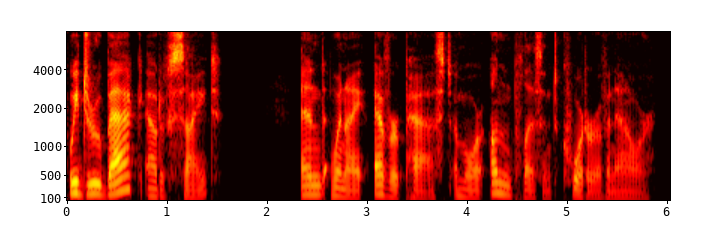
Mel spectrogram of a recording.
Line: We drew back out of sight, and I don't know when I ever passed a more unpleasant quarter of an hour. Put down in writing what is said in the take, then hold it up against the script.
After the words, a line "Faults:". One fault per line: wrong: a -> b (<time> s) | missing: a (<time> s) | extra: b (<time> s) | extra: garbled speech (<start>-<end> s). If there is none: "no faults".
We drew back out of sight, and when I ever passed a more unpleasant quarter of an hour.
Faults:
missing: I don't know (2.6 s)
